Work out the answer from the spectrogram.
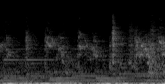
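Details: A pet budgerigar, normally very noisy, in an indoor bird room chatters in quick, scratchy chirps and squeaks, several bursts in under two seconds, over a steady low electrical hum.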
